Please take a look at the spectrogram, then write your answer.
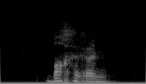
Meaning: to dredge
- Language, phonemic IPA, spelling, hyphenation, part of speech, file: Dutch, /ˈbɑɣərə(n)/, baggeren, bag‧ge‧ren, verb, Nl-baggeren.ogg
